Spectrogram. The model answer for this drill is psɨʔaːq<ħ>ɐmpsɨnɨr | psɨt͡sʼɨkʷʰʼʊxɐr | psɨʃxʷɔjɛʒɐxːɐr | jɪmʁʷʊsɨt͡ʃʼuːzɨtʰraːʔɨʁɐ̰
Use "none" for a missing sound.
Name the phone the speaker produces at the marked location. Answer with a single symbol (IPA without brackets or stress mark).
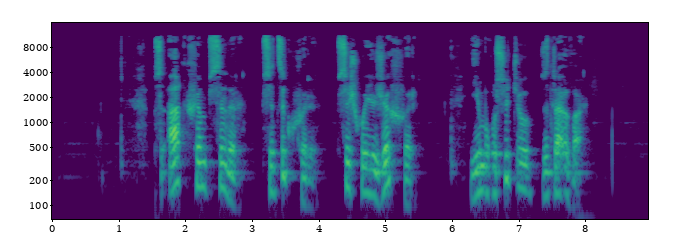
x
